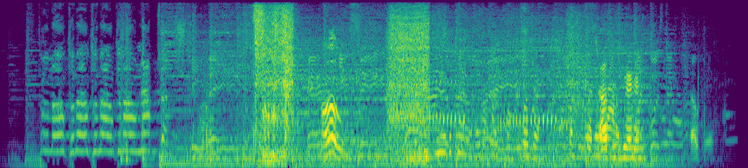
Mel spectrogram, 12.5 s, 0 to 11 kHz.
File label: raccoon; Visit to Reno - August 2005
